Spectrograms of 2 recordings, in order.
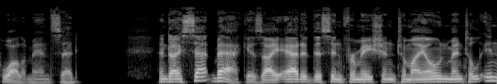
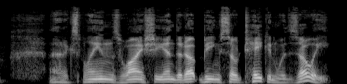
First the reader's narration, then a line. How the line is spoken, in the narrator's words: I snorted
